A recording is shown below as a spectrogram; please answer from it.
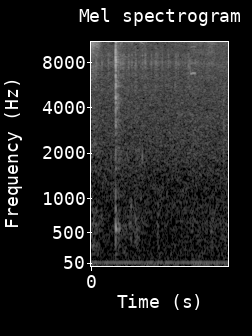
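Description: A single short click about a third of a second in as a piece of sheet tin is handled against a camcorder, then faint handling noise over a low steady hum.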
